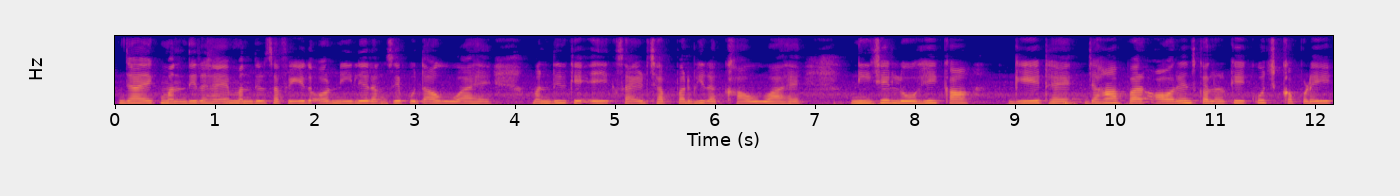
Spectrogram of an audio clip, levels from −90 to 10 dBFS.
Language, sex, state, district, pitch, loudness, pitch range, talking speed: Hindi, female, Jharkhand, Sahebganj, 225 Hz, -25 LUFS, 215-235 Hz, 170 wpm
